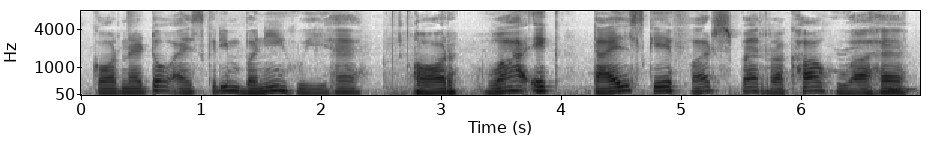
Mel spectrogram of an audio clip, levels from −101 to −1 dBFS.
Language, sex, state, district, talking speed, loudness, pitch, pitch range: Hindi, male, Jharkhand, Ranchi, 130 wpm, -17 LUFS, 130 Hz, 125-160 Hz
